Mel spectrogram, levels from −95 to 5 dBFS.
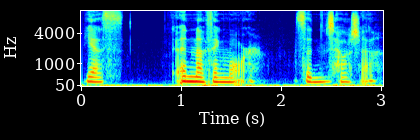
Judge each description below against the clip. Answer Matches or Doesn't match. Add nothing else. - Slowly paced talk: Matches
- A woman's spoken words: Matches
